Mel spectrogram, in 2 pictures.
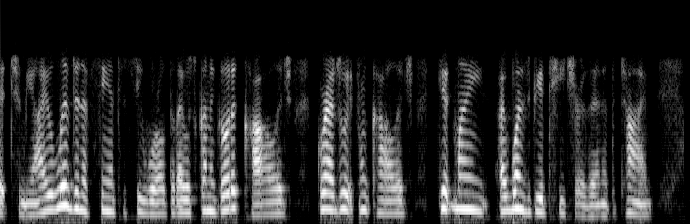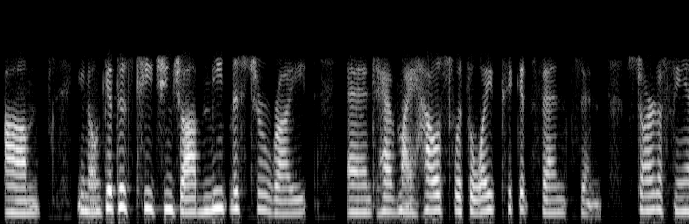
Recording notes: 100 Pounders Phone Meeting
